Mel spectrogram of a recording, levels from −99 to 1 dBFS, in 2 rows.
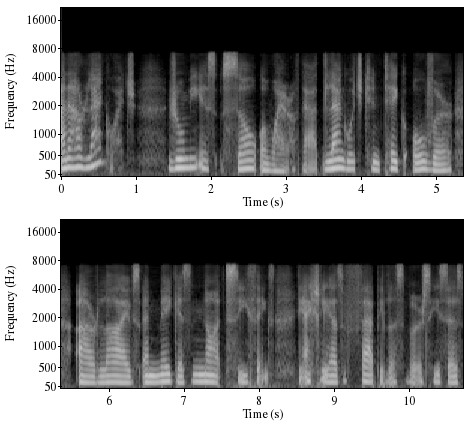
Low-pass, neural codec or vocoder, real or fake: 7.2 kHz; codec, 16 kHz, about 1 kbps, DyCAST, with the encoder's durations; fake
